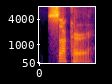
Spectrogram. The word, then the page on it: sucker: American English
